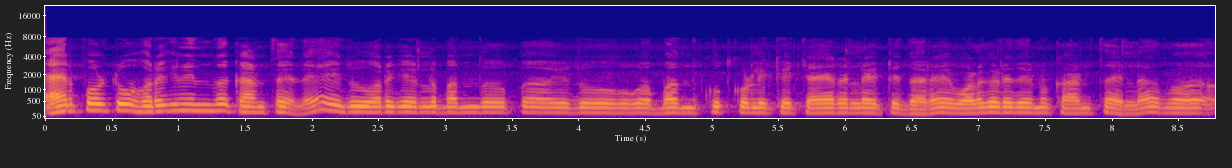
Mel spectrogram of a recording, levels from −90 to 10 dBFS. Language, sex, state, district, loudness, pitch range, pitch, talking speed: Kannada, male, Karnataka, Dakshina Kannada, -19 LUFS, 140-155 Hz, 145 Hz, 145 wpm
